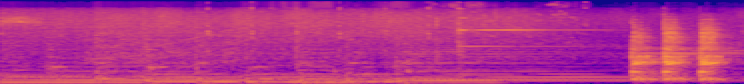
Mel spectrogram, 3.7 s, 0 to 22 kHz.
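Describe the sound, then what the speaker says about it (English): Roasted pepper mixture cooks in a pan as a sauce base, a soft steady sizzle under a low hum, ending with three quick louder scrapes or stirs. "I'm gonna cook this mixture for exactly 3 minutes"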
